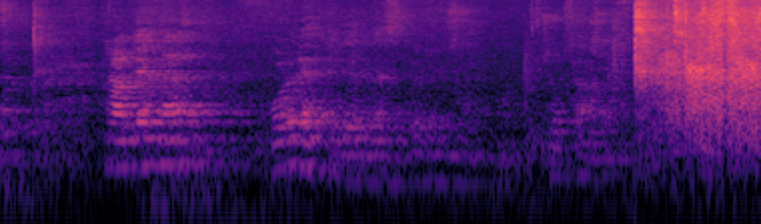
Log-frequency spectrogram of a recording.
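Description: An elderly man speaks loudly and with animation in a large echoing hall.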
